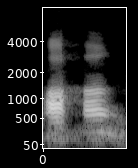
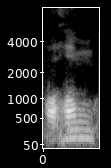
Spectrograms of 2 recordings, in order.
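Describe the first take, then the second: First: The vowels sound closer to a. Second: The vowels sound closer to o. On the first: The speaker calls it right. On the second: The speaker calls it wrong.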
